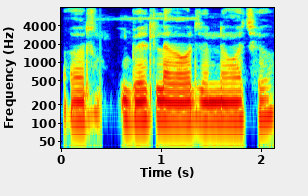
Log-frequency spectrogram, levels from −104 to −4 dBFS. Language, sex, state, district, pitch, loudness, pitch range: Bengali, male, West Bengal, Malda, 115 Hz, -18 LUFS, 110-120 Hz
